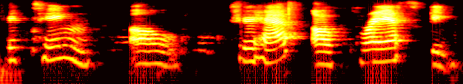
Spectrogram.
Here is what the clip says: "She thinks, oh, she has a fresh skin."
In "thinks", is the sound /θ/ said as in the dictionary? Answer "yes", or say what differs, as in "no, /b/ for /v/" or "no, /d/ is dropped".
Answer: no, /t/ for /θ/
